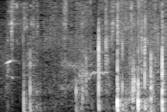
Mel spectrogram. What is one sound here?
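Footsteps scuff on a paved road.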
